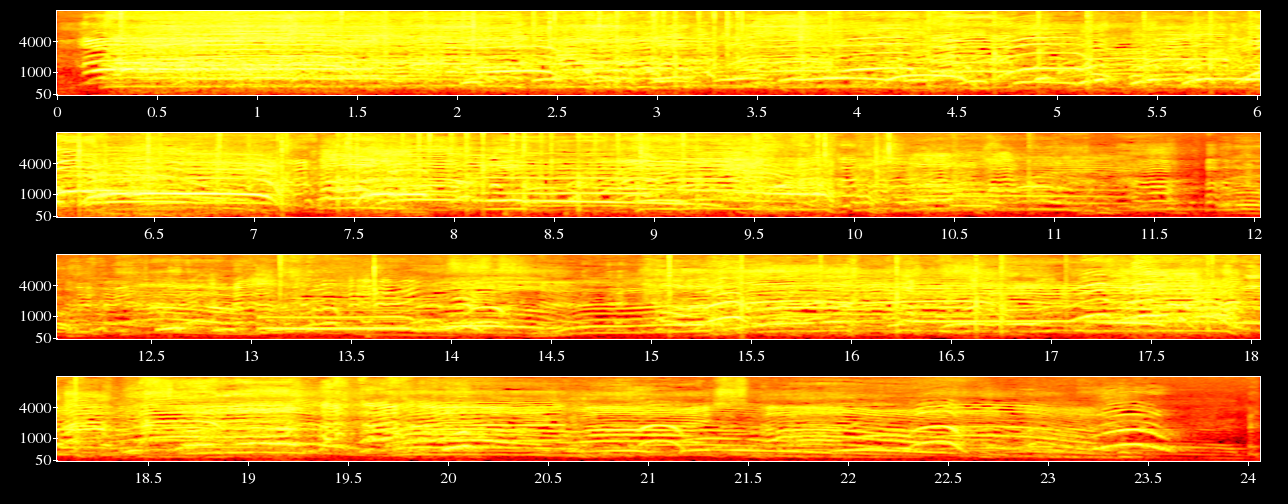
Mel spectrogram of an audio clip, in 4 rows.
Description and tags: Laugh 3 funniest thing ever
Small crowd laughing at the funniest thing they've ever heard or seen
studio, laughing, group, crowd, hilarious, audience, loud, laugh, funny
